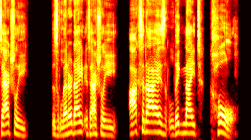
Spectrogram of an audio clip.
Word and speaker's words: leonardite: using is called, well, at first I called it leonardite, but I've since learned it's pronounced leonardite, but it's kind of spelled leonardite.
